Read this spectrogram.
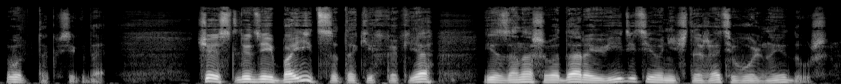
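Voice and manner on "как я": ordinary delivery, nothing marked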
